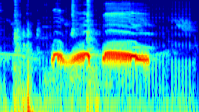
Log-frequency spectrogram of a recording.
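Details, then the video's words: Calling of a decoy spotted dove, recorded directly. A faint lead-in is followed by two loud, mellow, hollow coos about half a second each. A brief pause separates the two coos. "Tiếng Chim Cu Gáy Mồi Gáy Gọi"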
